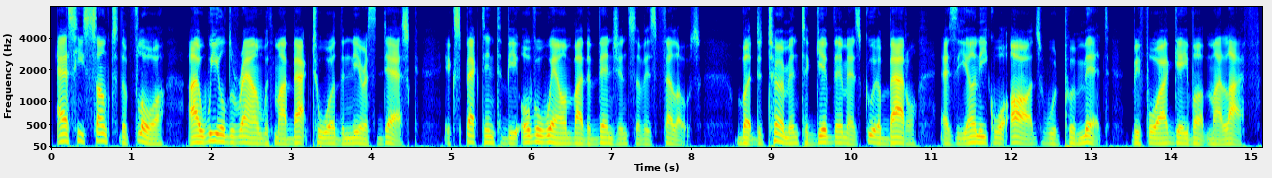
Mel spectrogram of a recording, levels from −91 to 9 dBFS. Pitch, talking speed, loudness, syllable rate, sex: 115 Hz, 185 wpm, -23 LUFS, 5.1 syllables/s, male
